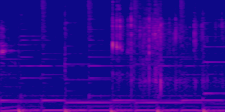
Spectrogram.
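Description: Crunching of a bite into a crispy deep-fried spring roll, loudest about a second in, over background music with a steady beat.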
